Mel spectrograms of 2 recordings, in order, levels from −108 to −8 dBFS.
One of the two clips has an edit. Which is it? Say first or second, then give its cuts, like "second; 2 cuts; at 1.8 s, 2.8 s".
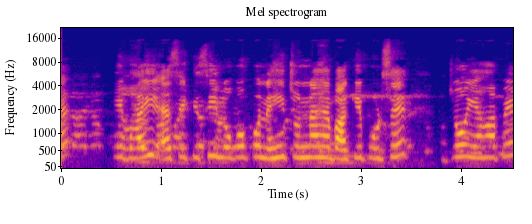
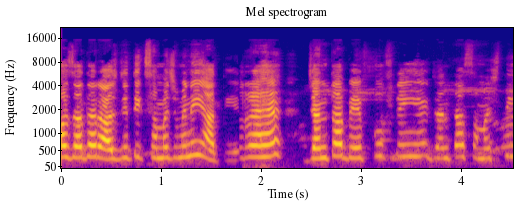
second; 1 cut; at 1.8 s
